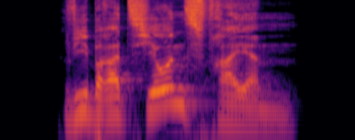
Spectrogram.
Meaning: strong dative masculine/neuter singular of vibrationsfrei
- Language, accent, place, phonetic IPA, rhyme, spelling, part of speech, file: German, Germany, Berlin, [vibʁaˈt͡si̯oːnsˌfʁaɪ̯əm], -oːnsfʁaɪ̯əm, vibrationsfreiem, adjective, De-vibrationsfreiem.ogg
